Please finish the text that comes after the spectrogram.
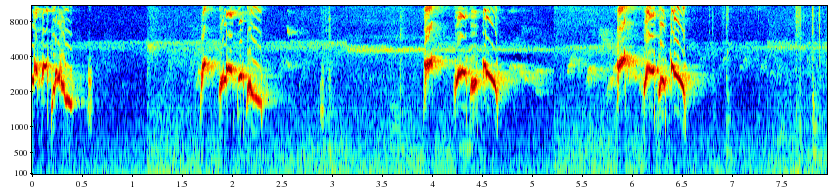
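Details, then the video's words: Red-whiskered bulbul in captivity, song played to rouse caged birds: four bright phrases of quick looping whistles, repeated roughly every two seconds, with a faint steady high tone throughout. "เสียงนกกรงหัวจุก ร้อง ริก เปิดให้นกฟัง ยั่วให้นกคึกจัด"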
